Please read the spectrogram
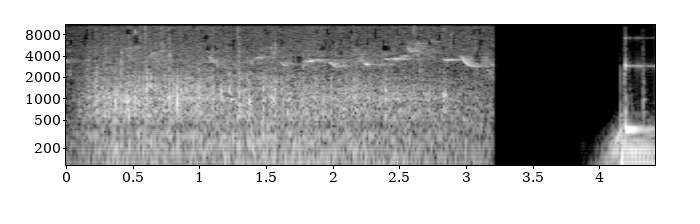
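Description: Gritty rolling and scraping of a miniature toy wheelbarrow's small wheel being pushed over sandy ground. The noise is steady and cuts off abruptly about three seconds in.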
